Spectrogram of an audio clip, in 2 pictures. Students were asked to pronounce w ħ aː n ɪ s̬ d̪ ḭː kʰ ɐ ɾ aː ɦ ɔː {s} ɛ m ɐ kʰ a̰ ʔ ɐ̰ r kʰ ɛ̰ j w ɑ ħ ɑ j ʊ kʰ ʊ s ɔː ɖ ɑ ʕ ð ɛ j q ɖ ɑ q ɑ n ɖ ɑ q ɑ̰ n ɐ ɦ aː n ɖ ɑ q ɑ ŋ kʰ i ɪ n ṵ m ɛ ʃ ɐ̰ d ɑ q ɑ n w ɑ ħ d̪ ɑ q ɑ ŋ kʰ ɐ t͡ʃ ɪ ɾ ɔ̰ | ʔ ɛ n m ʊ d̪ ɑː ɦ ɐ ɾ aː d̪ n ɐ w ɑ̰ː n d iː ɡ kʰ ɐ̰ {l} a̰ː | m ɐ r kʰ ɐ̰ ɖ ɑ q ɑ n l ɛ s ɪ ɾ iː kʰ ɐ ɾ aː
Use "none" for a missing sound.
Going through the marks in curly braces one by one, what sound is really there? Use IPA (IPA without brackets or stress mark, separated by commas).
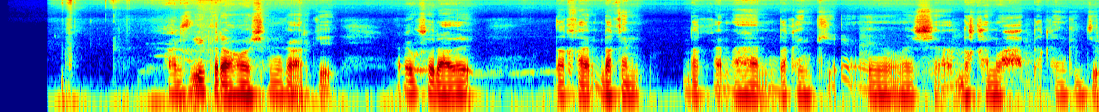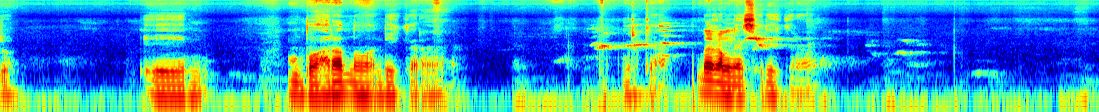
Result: ʃ, ɾ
